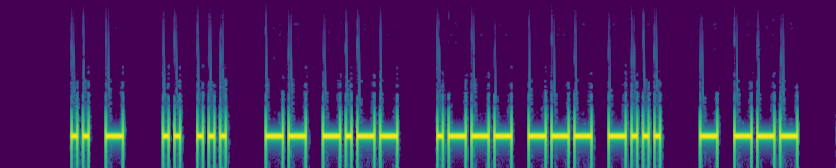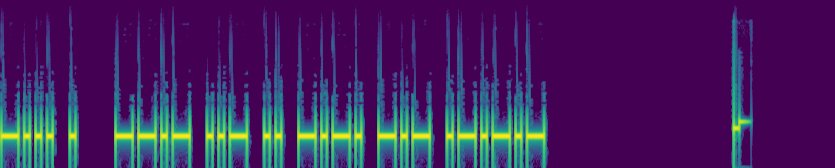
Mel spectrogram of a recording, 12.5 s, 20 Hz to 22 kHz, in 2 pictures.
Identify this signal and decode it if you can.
Morse code, heard as a keyed tone, about 28 wpm, 700 Hz. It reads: IT IS MY JOB TO BE QUICK.
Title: Sentences from Top 600 Words 28wpm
